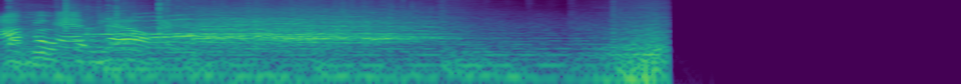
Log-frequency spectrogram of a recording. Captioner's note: audience cheers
